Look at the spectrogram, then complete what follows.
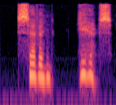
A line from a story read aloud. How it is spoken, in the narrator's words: she whispered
